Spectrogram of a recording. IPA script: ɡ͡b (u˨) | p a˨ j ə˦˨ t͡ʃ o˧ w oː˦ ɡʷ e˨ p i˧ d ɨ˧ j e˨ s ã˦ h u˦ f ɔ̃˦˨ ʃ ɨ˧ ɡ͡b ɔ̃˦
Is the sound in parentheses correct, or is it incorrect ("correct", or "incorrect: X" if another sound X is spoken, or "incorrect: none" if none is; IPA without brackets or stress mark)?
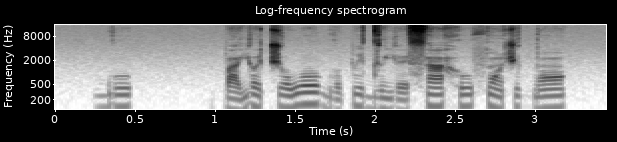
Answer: incorrect: u˦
